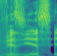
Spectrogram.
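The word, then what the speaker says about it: Jasudavicius: By the way, Jasmine Divizius is the proper pronunciation of her last name, so they were saying it right on there.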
